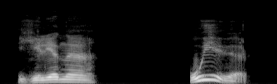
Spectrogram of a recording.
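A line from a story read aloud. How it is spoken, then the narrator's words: Strangely uncertain voice. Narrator (Russian): Ее голос звучал до странности неуверенно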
